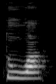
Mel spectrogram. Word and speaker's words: toit: Le toit. Quelle est la lettre muette que je ne prononce pas ici? C'est la lettre T.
